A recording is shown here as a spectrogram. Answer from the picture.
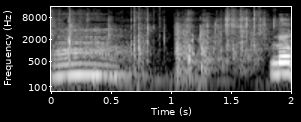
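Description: Scissors cutting through a packing-taped cardboard box, with irregular snips and the crinkle of plastic tape and card. It opens with a brief hummed voice.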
